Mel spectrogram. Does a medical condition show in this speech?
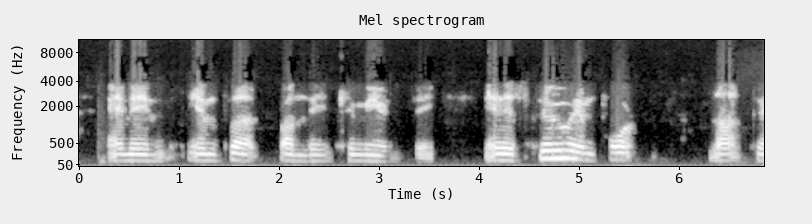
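Yes: ALS; voice off but clear and understandable.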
